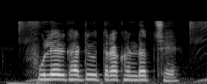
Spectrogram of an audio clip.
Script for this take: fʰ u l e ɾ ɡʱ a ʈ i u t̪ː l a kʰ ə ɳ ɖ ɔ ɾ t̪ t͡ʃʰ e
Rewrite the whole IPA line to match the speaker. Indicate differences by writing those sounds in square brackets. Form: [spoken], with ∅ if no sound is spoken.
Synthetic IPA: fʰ u l e ɾ ɡʱ a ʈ i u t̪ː [ɾ] a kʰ ə ɳ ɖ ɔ [∅] t̪ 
